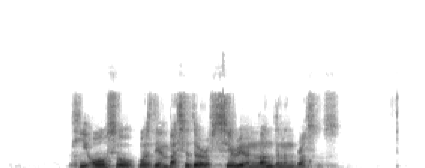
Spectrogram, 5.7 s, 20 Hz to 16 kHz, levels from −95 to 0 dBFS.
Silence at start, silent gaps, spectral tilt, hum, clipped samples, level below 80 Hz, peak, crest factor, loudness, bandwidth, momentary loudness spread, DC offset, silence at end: 0.95 s; none; -7 dB/octave; none; under 0.1%; -72 dBFS; -4 dBFS; 18 dB; -21 LUFS; 7.4 kHz; 10 LU; under 0.1%; 1.5 s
